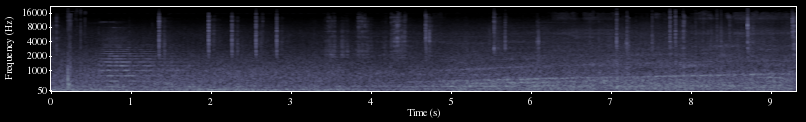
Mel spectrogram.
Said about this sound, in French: En tout cas, déjà, il y a le métro en dessous.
